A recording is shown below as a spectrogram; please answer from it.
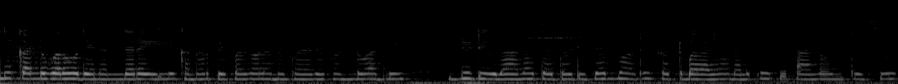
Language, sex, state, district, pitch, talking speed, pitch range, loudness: Kannada, female, Karnataka, Belgaum, 245 Hz, 120 wpm, 240-255 Hz, -46 LUFS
